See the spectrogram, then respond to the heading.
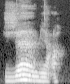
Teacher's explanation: Again on the first syllable. Because the last syllable is heavy, the one preceding it is light, so my stress goes to the first syllable.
